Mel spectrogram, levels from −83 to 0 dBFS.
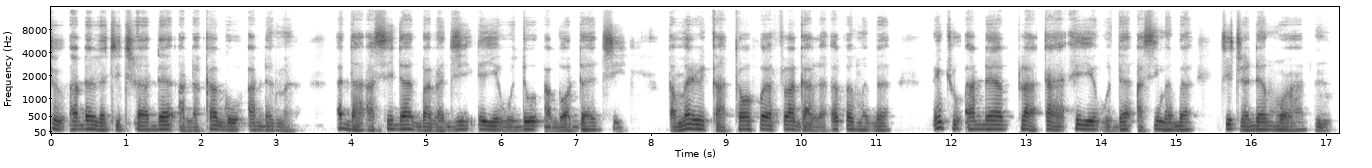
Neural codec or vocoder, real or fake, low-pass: codec, 32 kHz, 1.9 kbps, SNAC; fake; 14.4 kHz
